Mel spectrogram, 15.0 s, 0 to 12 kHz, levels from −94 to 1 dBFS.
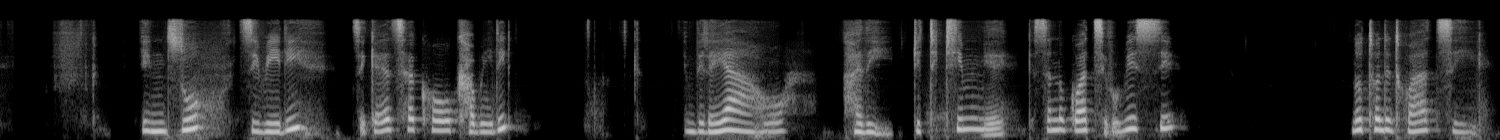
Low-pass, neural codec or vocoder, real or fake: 7.2 kHz; codec, 16 kHz, 0.5 kbps, X-Codec, HuBERT features, trained on LibriSpeech; fake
